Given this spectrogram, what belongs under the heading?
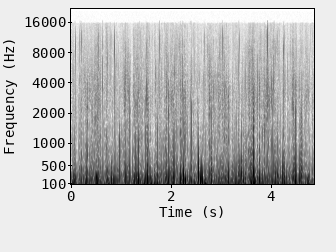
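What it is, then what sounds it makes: Plastic cling film crinkled over a microphone. Long painted nails scratch and crinkle loose clear plastic cling film wrapped over foam microphone windshields. The result is a dense, continuous run of soft, deep, muffled crackles and rustles, with occasional brighter, sharper ticks.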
